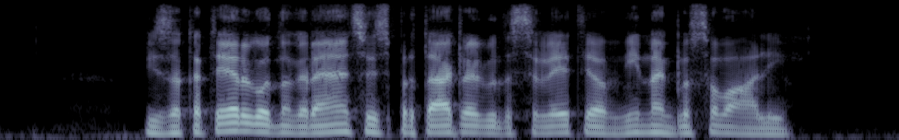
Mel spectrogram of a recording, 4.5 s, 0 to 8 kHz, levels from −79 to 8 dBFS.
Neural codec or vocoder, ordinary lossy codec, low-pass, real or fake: codec, 16 kHz, 4 kbps, X-Codec, HuBERT features, trained on general audio; none; 7.2 kHz; fake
